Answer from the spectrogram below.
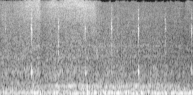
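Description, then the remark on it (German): A car drives steadily out of Malaga, heading east toward the province of Almeria, Spain, its engine and tire rumble loud and continuous, with a faint regular ticking, like a turn signal, clicking in the cabin. “Mit dem Auto geht es raus aus Malaga, zwei Stunden Richtung Osten in die Provinz Almeria.”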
